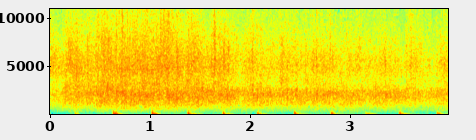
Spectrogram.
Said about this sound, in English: So please, this being said, please join me and welcome to give a big round of applause to welcome David and the Harvard team here at Yale.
